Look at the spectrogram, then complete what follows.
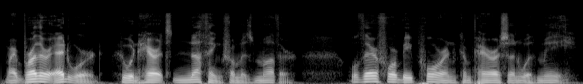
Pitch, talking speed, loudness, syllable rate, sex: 90 Hz, 175 wpm, -19 LUFS, 5.8 syllables/s, male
